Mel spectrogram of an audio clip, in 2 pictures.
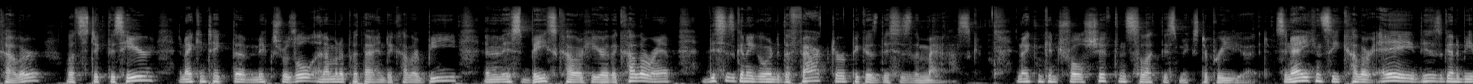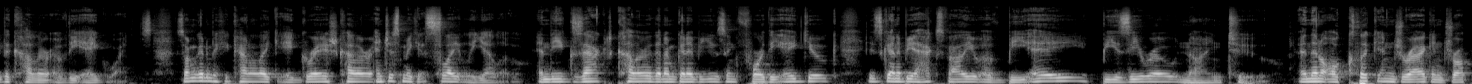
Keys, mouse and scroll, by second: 0.5 click, 0.9-2.2 scroll up 1, 2.8-4.1 drag, 4.9 click, 5.6 drag, 6.8-8.1 drag, 8.5 click, 9.1 click, 9.3-11.2 scroll up 3, 9.3 typing, 11.2 ctrl+shift+click, 11.9-12.4 shift+scroll down 2, 12.6 shift+middle click, 14.0-15.6 middle drag, 15.8-17.5 scroll up 2, 16.3 click, 17.0-18.2 drag, 20.0-21.8 middle drag, 20.0 ctrl+v, 22.0-27.5 drag, 27.5 scroll down 1, 27.6 middle click, 27.9-29.3 drag.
